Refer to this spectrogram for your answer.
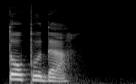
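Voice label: "топыда", Komi, female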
